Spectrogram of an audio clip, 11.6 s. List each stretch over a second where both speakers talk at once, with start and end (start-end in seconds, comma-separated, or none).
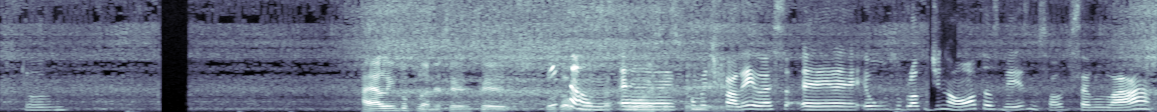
5.5-7.4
